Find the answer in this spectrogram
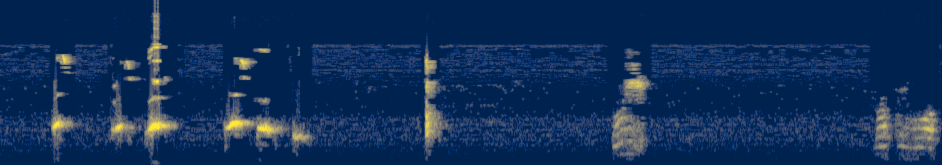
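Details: Talkative pet grey parrot imitating speech and other heard sounds, uttering a run of short voice-like syllables in a quick burst, then a few scattered clipped sounds with pauses between, in an otherwise quiet room.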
